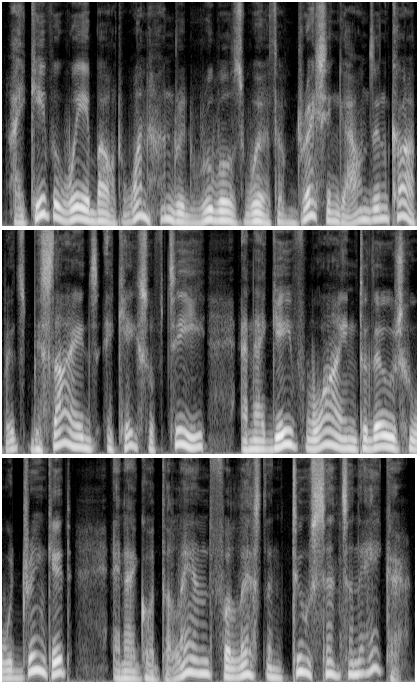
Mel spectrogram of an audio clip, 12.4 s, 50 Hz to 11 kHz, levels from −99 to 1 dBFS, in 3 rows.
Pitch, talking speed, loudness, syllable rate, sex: 140 Hz, 195 wpm, -17 LUFS, 4.5 syllables/s, male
